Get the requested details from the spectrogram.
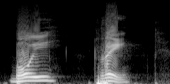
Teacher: The Y, when word final, acts as a semi-vowel. That is, it has a sound similar to the vowel E.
